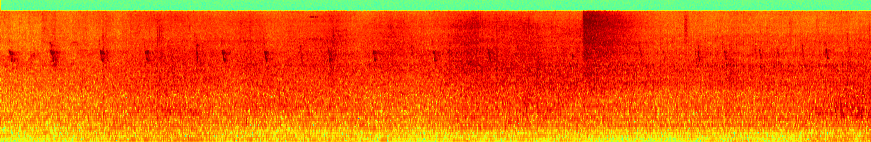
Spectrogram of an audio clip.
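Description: A bus engine rumbles as the bus turns slowly nearby.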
